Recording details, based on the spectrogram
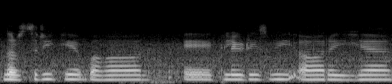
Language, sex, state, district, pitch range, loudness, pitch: Hindi, male, Chandigarh, Chandigarh, 215-225 Hz, -19 LUFS, 220 Hz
